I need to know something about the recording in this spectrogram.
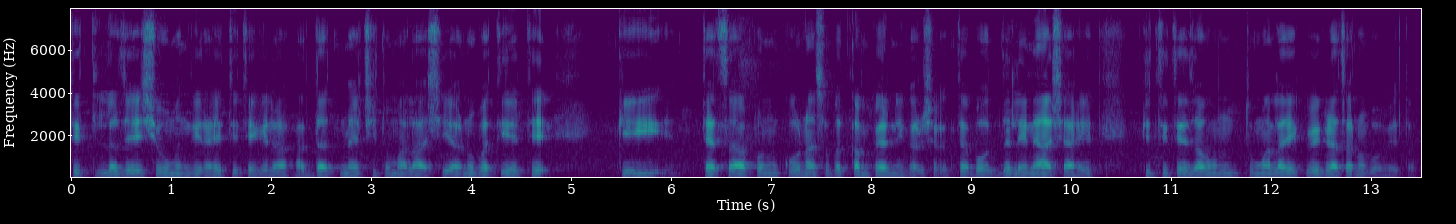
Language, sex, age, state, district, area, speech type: Marathi, male, 30-45, Maharashtra, Amravati, urban, spontaneous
